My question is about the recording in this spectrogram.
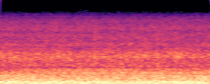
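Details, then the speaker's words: Old home AC condenser unit whose compressor another company condemned: steady, heavy low hum with no run-up or rise in pitch as the compressor stalls in locked rotor and never starts. "Doesn't sound good at all. Lock rotor, lock rotor. Lock rotor, lock rotor."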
